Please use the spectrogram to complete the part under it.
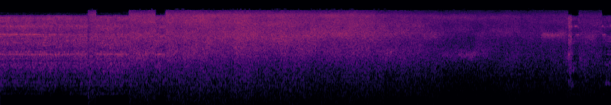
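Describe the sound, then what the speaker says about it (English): Close, continuous sanding on a wood carving, a steady broad hiss that runs unbroken for several seconds with a couple of brief pauses near the start, heard alone without speech. "So I want to sand a little more of that off because I want some of that to come off."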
